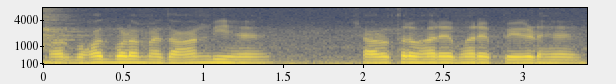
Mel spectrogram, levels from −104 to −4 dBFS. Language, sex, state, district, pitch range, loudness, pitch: Hindi, male, Chhattisgarh, Raipur, 145-155 Hz, -14 LUFS, 150 Hz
